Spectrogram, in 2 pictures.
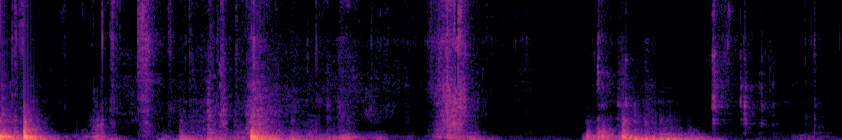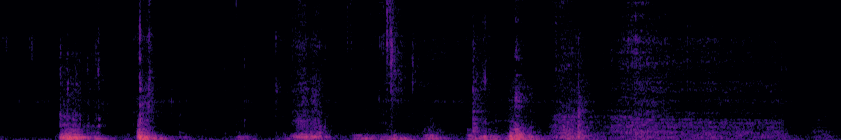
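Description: Utility knife cutting a strip of double-sided golf grip tape by hand, with handling of the tape: a string of short, irregular scrapes and taps, growing fainter in the second half.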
